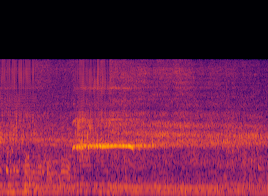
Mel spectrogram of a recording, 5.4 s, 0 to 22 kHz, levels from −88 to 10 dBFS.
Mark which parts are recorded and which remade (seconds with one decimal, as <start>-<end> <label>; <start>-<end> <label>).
0.0-0.7 remade; 0.7-1.5 recorded; 1.5-2.2 remade; 2.2-5.4 recorded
